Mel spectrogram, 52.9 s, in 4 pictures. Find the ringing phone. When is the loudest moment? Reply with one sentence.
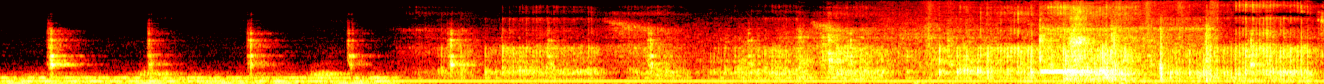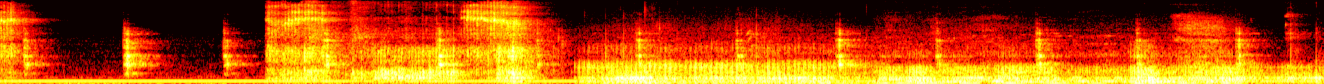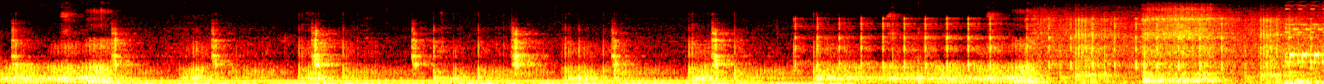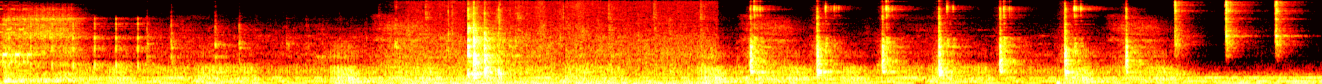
The loudest moment of the ringing phone is at 11 seconds.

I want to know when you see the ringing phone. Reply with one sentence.
You can hear the ringing phone from 10.4 to 12.2 s and from 39.3 to 40.1 s.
